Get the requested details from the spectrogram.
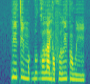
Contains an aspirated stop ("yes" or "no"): no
